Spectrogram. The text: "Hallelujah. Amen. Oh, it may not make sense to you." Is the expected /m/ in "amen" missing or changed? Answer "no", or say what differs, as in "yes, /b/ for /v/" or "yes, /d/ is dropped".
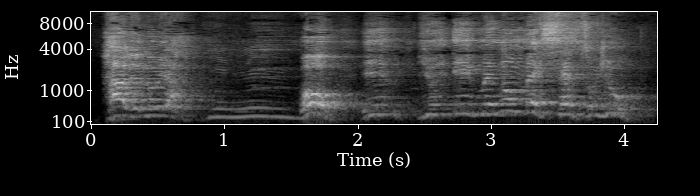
yes, /m/ is dropped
